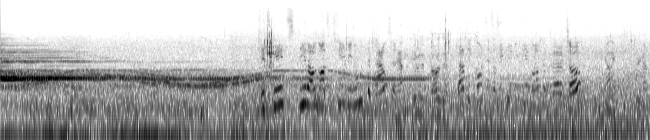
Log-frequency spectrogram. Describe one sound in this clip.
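A siren wails loudly nearby, rising and falling, then winds down and fades.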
